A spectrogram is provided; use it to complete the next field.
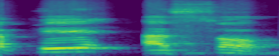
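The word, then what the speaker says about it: face: हो गया आगे देखिए एफ ए सीई ए से फ ए है तो का हो जाएगा फे स फेस माने चेहरा फेस मींस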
